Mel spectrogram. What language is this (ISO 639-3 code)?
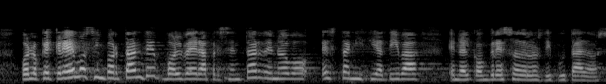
spa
